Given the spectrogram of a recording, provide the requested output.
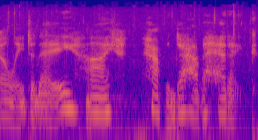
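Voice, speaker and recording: A woman in a put-on character voice, very deep and low in pitch, at a moderate pace over clear background noise. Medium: read story. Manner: excitable, childish.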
